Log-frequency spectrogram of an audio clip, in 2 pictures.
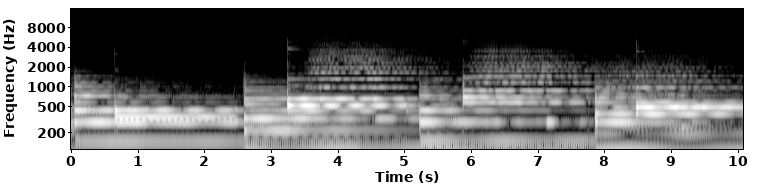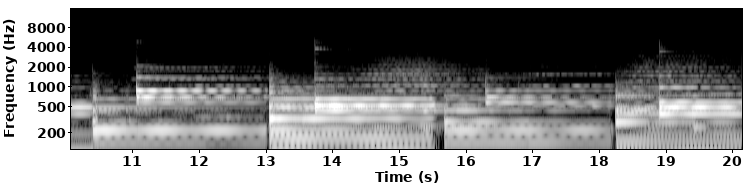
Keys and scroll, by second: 2.8 Page_Up, 8.4 Page_Down, 16.7 0.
